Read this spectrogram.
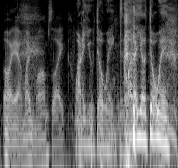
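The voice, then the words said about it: Shifts from Filipino to Jewish accent. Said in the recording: “she turned from Filipino accent to a Jewish accent?”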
